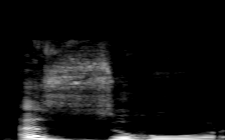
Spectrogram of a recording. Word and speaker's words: الزهور: من قمريه الزهور احسنتم اذن لام شمسيه تكتب ولكن لا تنطق احسنتم طلاب وطالباتي هل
